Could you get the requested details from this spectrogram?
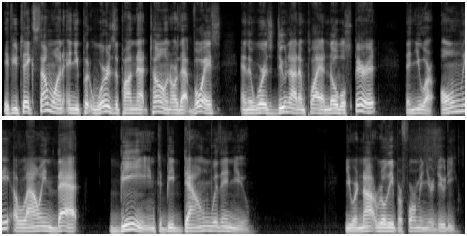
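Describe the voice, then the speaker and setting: A man hosting a show, reading spiritual lecture passages aloud in a measured, deliberate way and breaking off for relaxed asides and quiet chuckles. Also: medium pitch, clean tone, dry recording, dull audio. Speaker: host reading and explaining lectures. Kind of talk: reading aloud with casual commentary.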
